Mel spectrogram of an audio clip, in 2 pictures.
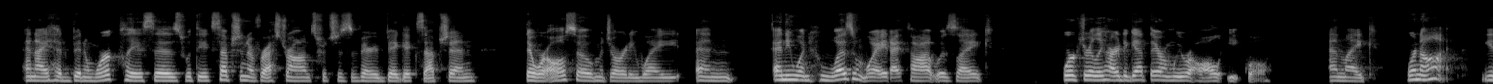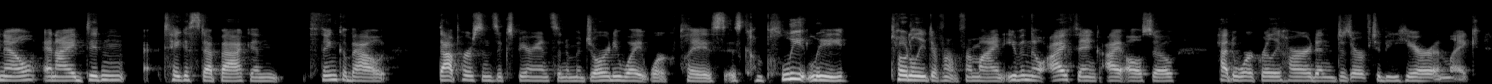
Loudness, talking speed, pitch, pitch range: -23 LUFS, 180 wpm, 180 Hz, 165-200 Hz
